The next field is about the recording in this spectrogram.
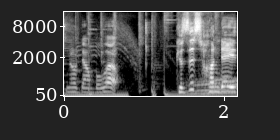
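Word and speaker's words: Hyundai: down below cuz this hyay that rhymes with Sunday goes 0 to 60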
